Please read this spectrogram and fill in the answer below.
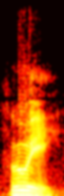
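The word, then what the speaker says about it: Pfui: Phooey. It can be spelled in several ways. I spell it P-F-U-I. Phooey.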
